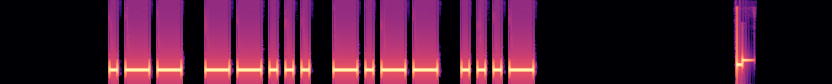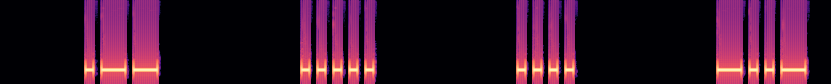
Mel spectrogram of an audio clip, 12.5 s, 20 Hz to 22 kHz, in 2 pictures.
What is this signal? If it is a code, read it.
Morse code, heard as a keyed tone, about 20 wpm, spaced as for 10 wpm, 700 Hz. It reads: W7YV W5HX
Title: USA Call Signs - 4 Characters - 6x Character Spacing - 20wpm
